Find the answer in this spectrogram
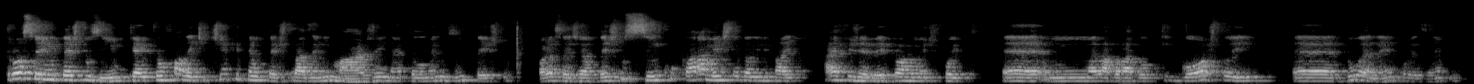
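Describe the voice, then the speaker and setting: A man's voice: on the high side, a little fast, a little mellow, far from the mic, slight background noise. Chatty male teacher in echoey room. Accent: Brazilian Portuguese. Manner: chatty, informal, frequent tag questions. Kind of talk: exam review lesson.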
